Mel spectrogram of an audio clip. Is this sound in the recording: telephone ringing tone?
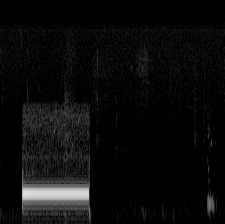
yes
